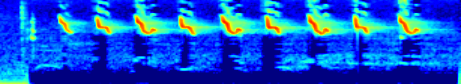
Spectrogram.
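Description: Common Chiffchaff singing a steady series of nine high, dropping chip notes, about two or three a second, alternating slightly in pitch; nothing else heard.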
